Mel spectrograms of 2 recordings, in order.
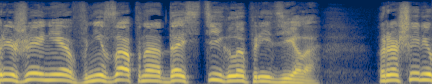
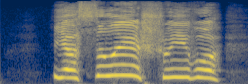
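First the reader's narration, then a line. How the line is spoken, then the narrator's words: Shout. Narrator (Russian): закричала она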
